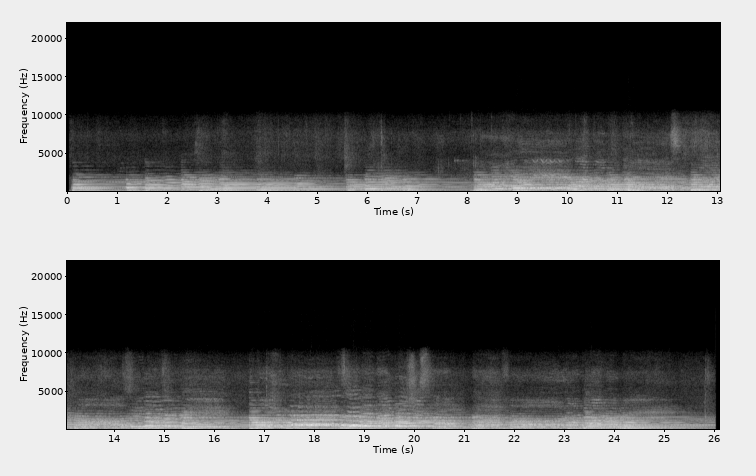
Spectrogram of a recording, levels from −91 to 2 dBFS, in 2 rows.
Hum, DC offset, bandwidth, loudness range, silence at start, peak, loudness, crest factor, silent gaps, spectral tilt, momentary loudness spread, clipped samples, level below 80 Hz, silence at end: none; under 0.1%; 10 kHz; 9 LU; 0.1 s; -4 dBFS; -23 LUFS; 18 dB; none; -7 dB/octave; 12 LU; under 0.1%; -48 dBFS; 0.1 s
